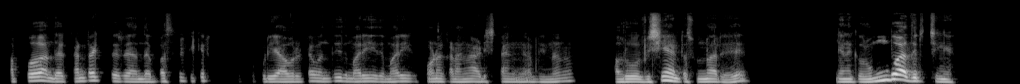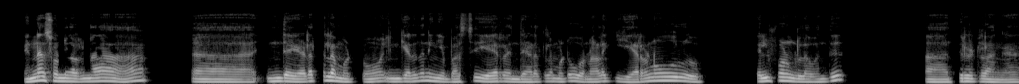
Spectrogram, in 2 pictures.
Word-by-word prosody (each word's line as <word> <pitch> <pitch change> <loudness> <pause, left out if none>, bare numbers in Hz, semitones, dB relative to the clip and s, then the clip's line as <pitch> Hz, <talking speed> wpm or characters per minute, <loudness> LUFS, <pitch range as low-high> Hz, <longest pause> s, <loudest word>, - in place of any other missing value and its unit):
அப்போ 140 +5 -2
அந்த 140 -3 0 0.2
கண்டக்டரு, 150 -3 -2
அந்த 125 0 -2
பஸ் 135 -1 -7
டிக்கெட் 165 +1 -10 0.2
குடுக்கக்கூடிய 130 0 -6
அவருட்ட 125 +3 -4
வந்து, 135 +1 -6
"இது 145 - -4
மாரி 135 +1 -1
இது 130 - -5
மாரி 140 +2 -2 0.2
போன 135 0 -2
காணாங்க, 120 +1 -3
அடிச்சுட்டாங்க." 125 0 -6
அப்டின்னதும். 125 +7 -6 0.4
அவரு 120 +1 +1
ஒரு 120 - +1
விஷயம் 180 +8 +6
என்ட்ட 130 -3 0
சொன்னாரு. 125 -3 0 1.1
எனக்கு 125 -1 0
ரொம்ப 190 - +7
அதிர்ச்சிங்க. 145 -6 0 1.0
என்ன 160 +6 +6
சொன்னாருன்னா, 145 -1 +2 1.0
"ஆ - - 0 0.7
இந்த 150 0 +3 0.2
எடத்துல 155 +6 +1
மட்டும், 125 +1 -3
இங்கே 135 +1 +1
இருந்து 165 +6 -1
நீங்க 145 -4 +1
பஸ் 125 +1 -5 0.2
ஏருற 140 0 0
இந்த 120 0 0
எடத்துல 130 +4 -5
மட்டும், 145 +3 -2
ஒரு 125 - -4
நாளைக்கு 145 +3 -5 0.2
200 170 +4 +2 0.7
செல்போன்கள 150 -3 +1
வந்து 130 +9 -1 0.9
ஆ - - +1 0.3
திருடுறாங்க." 130 -5 -1
135 Hz, 135 wpm, -23 LUFS, 125-150 Hz, 1.1 s, ரொம்ப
